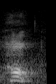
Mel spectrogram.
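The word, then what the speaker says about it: hag: 그 다음에 HH, 핵, HH, 이것도 학이라고 읽지 않고 핵이라고 씁니다.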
